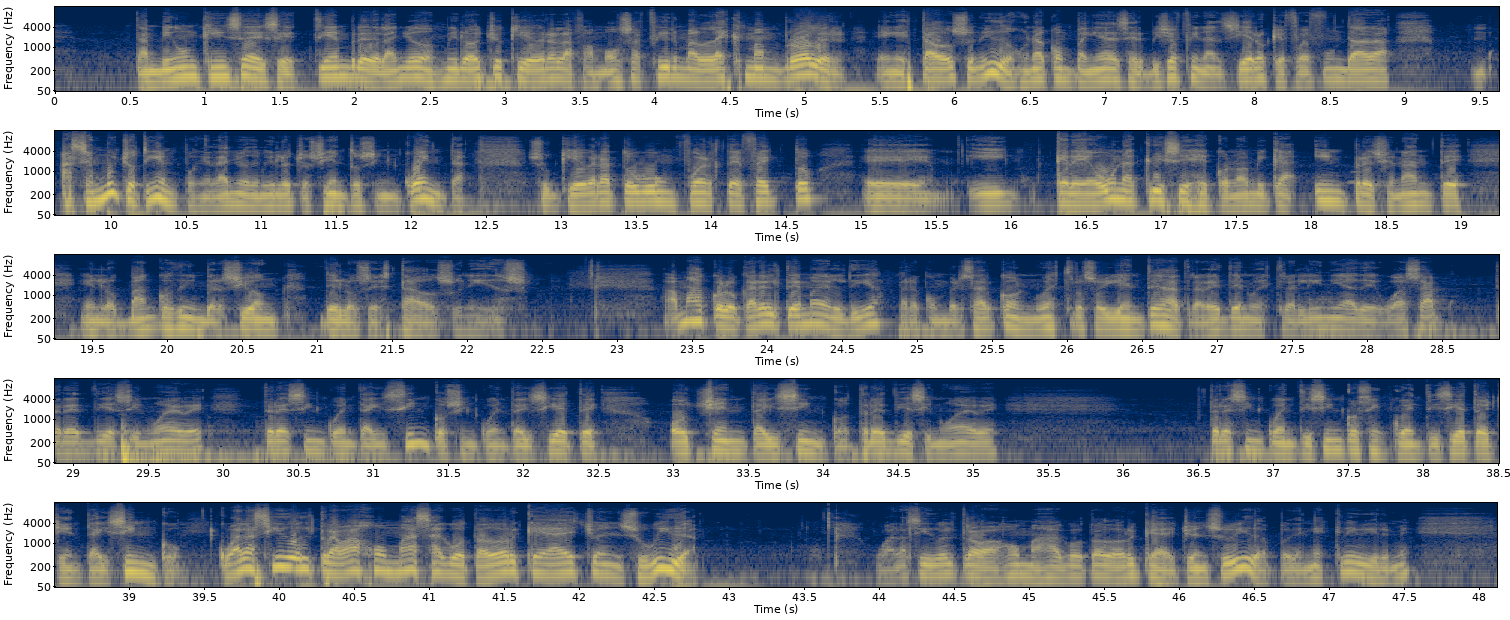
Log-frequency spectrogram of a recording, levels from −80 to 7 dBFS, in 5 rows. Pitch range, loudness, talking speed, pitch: 90-115 Hz, -18 LUFS, 135 wpm, 105 Hz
